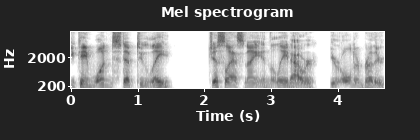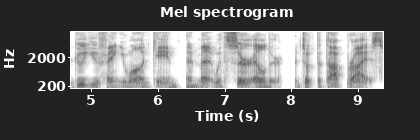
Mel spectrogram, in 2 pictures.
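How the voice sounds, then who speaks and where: Talking at a fairly slow pace, the man adopts a put-on character voice. It sounds raspy and sits at a medium pitch. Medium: read story.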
